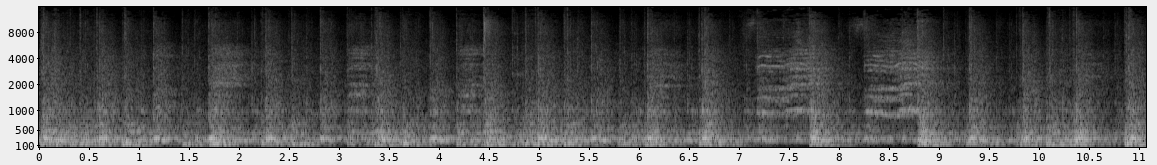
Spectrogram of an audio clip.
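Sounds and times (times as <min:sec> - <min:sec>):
taiko drumming: 0:00.0 - 0:11.0.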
